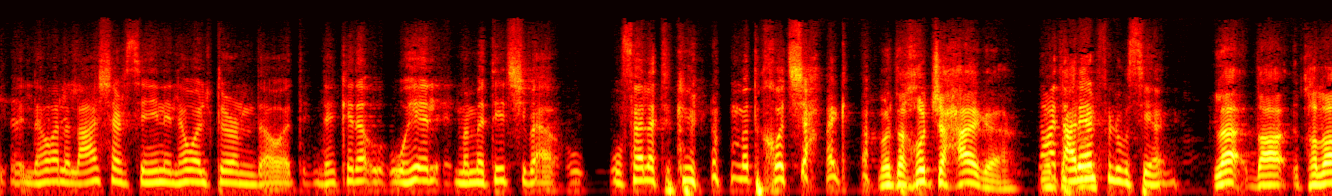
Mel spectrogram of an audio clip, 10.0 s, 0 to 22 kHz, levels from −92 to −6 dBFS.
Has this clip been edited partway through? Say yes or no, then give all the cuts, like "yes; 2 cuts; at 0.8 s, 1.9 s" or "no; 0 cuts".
no; 0 cuts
